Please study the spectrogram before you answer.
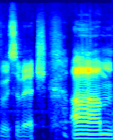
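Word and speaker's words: Vukčević: Another Wizards player, Tristan Vucevic, I believe it's pronounced Vucevic. Rookie second round pick for them.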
